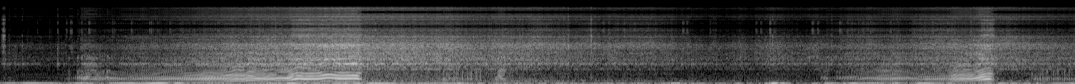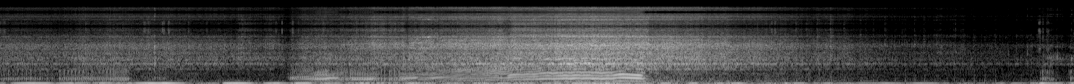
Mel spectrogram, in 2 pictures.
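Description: Dirt bike engine revving up hard and backing off three times while riding across rough grass: rising surges about a second in, around eight seconds and around fourteen seconds. A steady rushing noise of wind and tyres runs underneath.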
